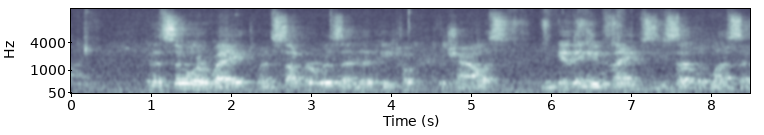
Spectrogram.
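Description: A man speaks aloud calmly in a small room.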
